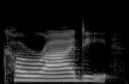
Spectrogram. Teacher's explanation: That final T changed to a D sound. This is exceedingly typical in American English when there is a T surrounded by vowel sounds, it's going to change into a D sound.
